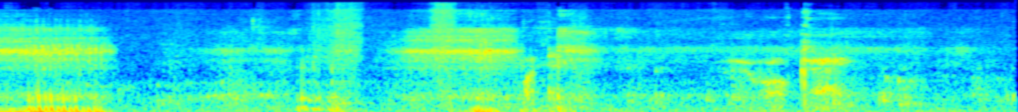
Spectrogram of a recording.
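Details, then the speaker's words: Sleeping English Bulldog: low, rough snorting breaths with soft talk nearby; typical noisy snoring. "Honey? You're snoring, darling."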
